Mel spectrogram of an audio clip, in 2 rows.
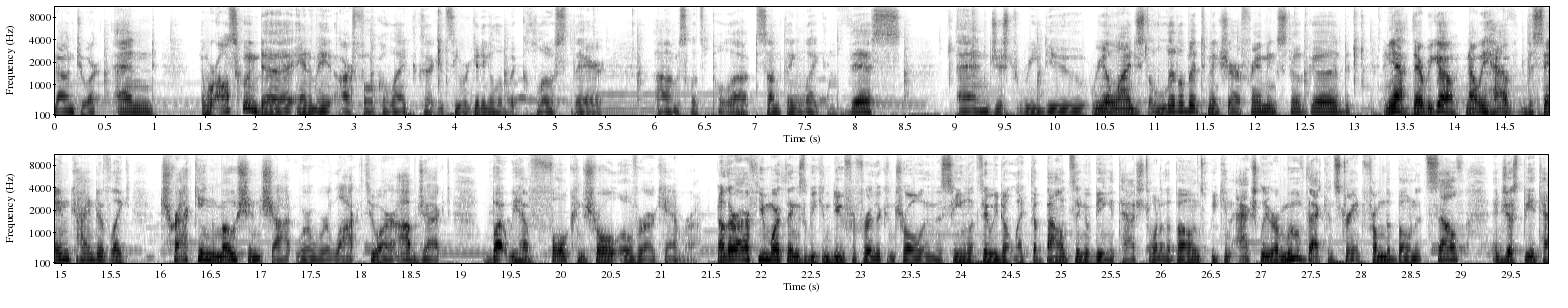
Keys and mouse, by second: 5.0 click, 5.4 click, 6.5-8.2 drag, 8.9 r, 9.2 z, 10.9 r, 11.1 y, 13.0 i, 13.2-14.5 drag, 14.7 space, 19.7 drag, 20.1 drag, 20.7 drag, 21.4 ctrl+z, 22.0 drag, 22.6 shift+click, 22.9 click, 23.4 drag, 23.8 shift+click, 27.3 click.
